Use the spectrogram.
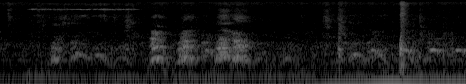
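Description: Dogs bark in a room, a cluster of several muffled barks and yips in quick succession in the middle, fairly faint, followed by quieter sounds and a low rumble.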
